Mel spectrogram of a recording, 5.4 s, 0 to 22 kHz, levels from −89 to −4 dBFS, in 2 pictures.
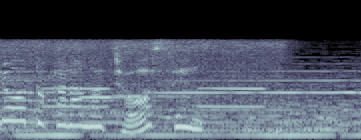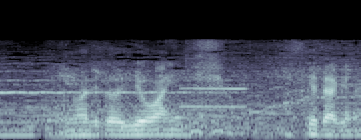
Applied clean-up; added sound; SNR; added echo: none; Wind instrument, woodwind instrument; 10 dB; none.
